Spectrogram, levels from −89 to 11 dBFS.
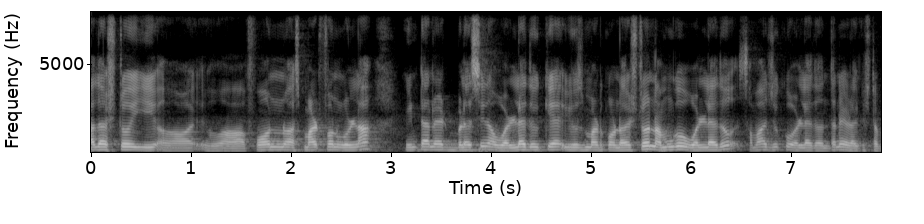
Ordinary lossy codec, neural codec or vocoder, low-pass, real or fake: none; none; none; real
